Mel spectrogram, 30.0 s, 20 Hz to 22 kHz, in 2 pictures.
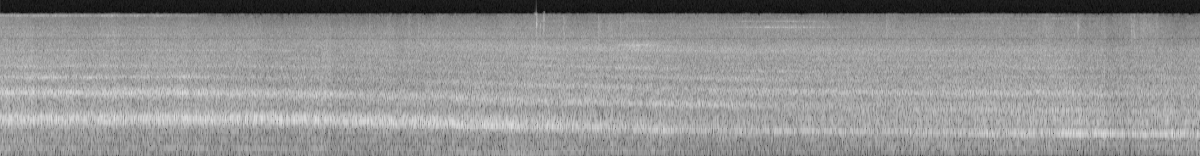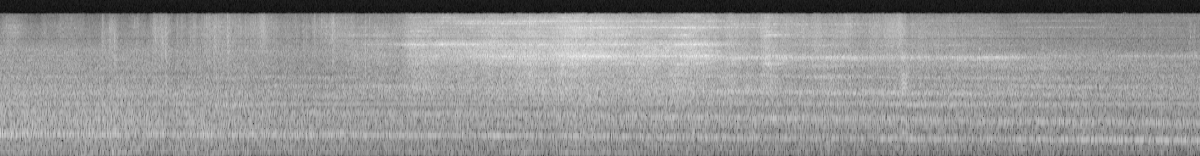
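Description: Traction motors of an E233-7000 series electric train's motor car whining, heard inside the passenger cabin over the rumble of wheels on rail. The whine glides slowly and steadily downward in pitch as the train slows for its station stop. A higher hiss of brakes or wheels comes in about two-thirds of the way through.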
